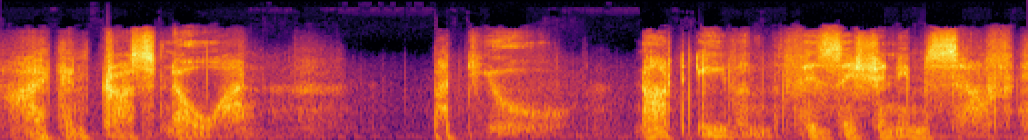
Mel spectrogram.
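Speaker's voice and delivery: soft unvoiced whisper; hushed conspiratorial whisper. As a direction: confide it so no one overhears. Confides in secret.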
